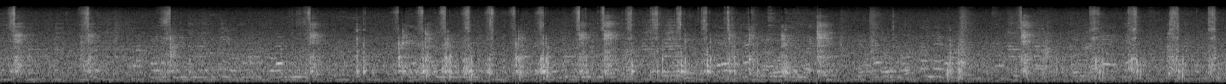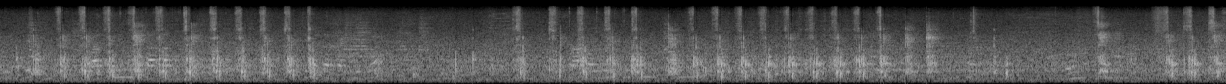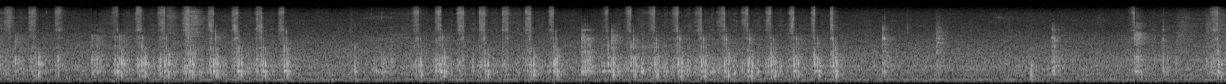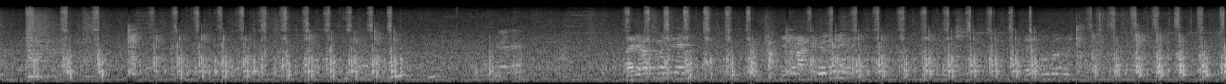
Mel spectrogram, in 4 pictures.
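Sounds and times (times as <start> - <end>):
knife chopping on wooden board: 3.0 - 8.3, 10.9 - 15.5, 17.4 - 22.3, 23.2 - 27.5, 28.6 - 33.0, 35.8 - 40.8, 43.2 - 49.0.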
